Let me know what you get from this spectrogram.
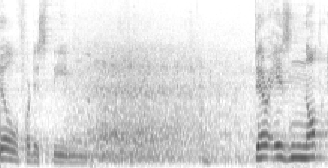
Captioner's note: audience laughing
